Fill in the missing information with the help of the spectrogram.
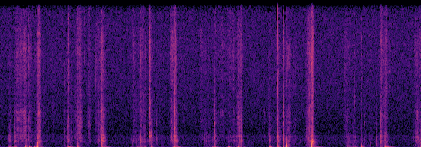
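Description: A printed, hollow Superfeet cardboard shoe insole box is tapped with fingertips and nails, first lying flat on a table and then lifted and tapped on its side. Quick clusters of dull, low, hollow taps come in short bursts separated by brief silences. Each tap stops dead with no ring.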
